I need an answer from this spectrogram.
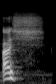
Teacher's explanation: جیسے ہی آپ اش بولیں گی آپ کو خود ہی محسوس ہوگا کہ آپ کی زبان کا بیچ والا حصہ اور تالو کا بیچ والا حصہ آپس میں ٹچ کر رہا ہے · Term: شین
